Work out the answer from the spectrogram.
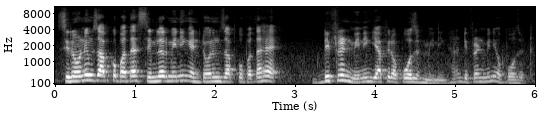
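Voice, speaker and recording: A male exam coach with a high-pitched voice gives a mixed Hindi and English vocabulary lecture. He reads each English definition out slowly and often checks that the students are following. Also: a little hiss or hum. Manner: explains patiently, reading English definitions slowly; tag questions to students. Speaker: exam prep teacher.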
